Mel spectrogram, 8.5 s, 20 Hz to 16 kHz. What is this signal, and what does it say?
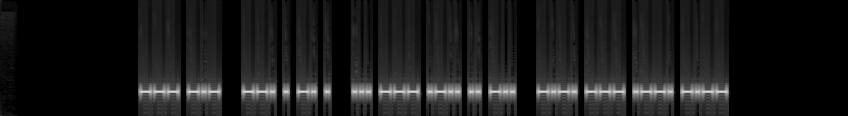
Morse code, heard as a keyed tone, about 36 wpm, 700 Hz. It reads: OK GENE SOLID COPY
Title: Practice QSO - Exchange 3 - More Info - 35wpm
